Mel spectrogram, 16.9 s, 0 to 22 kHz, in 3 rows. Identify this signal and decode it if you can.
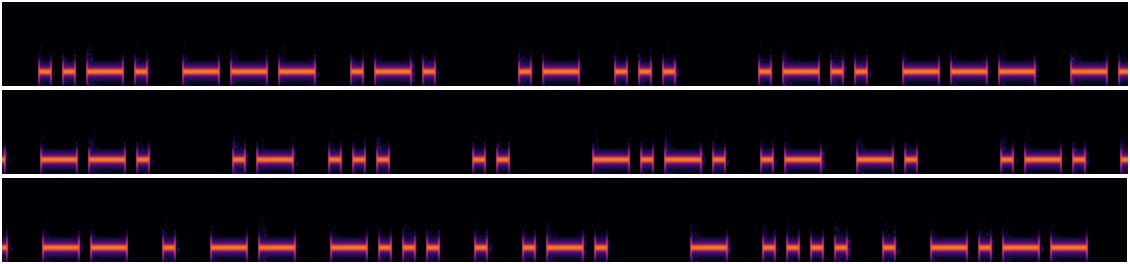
Morse code, heard as a keyed tone, about 20 wpm, 700 Hz. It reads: FOR AS LONG AS I CAN REMEMBER THEY
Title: Sentences with 7-Word Phrases - 20wpm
